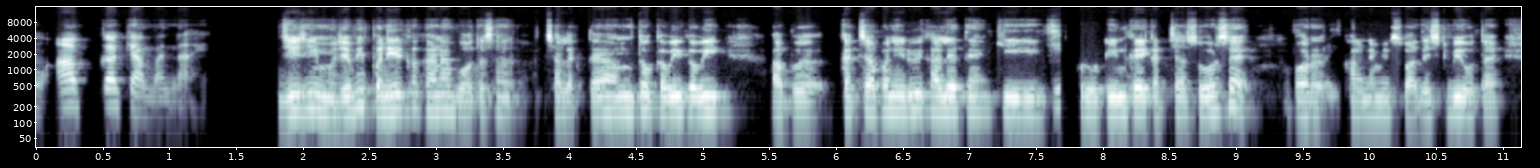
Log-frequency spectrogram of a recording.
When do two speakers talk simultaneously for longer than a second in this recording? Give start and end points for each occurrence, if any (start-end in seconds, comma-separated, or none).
none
